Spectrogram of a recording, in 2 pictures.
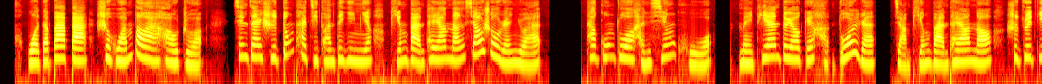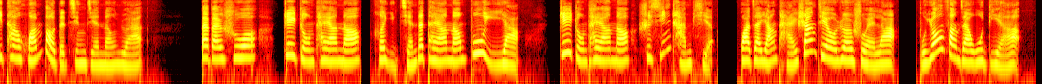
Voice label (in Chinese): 童声 女童 我的爸爸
